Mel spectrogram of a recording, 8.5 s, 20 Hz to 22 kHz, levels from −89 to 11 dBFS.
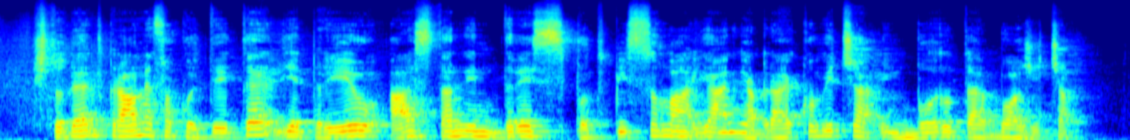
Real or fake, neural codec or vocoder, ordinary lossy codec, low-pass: fake; codec, 44.1 kHz, 3.4 kbps, Pupu-Codec; none; none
